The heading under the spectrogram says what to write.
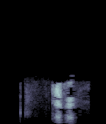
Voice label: PD Dispatch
